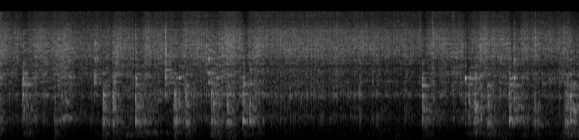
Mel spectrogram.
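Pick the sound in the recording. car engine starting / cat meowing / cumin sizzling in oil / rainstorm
cumin sizzling in oil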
